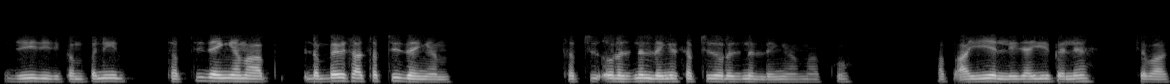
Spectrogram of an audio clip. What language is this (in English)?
Urdu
